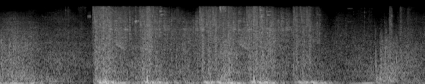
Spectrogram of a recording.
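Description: Rapid gunfire bursts from a game rifle.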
